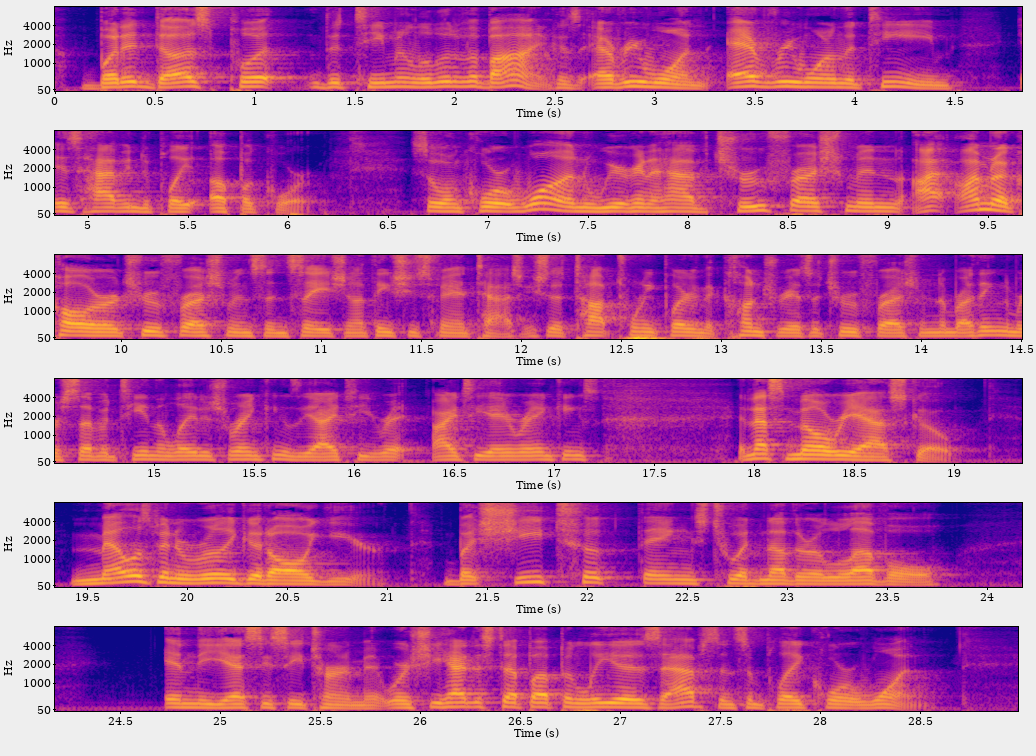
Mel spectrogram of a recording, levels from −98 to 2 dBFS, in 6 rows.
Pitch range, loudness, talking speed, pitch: 120-145 Hz, -20 LUFS, 230 wpm, 130 Hz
